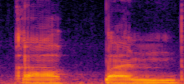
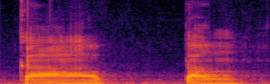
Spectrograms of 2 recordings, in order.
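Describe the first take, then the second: First: The word ends with a plain n sound. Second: The word ends with an ng sound. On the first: The speaker calls it wrong. "Bukan dibaca kaban" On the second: The speaker calls it right. "tapi kabang"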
